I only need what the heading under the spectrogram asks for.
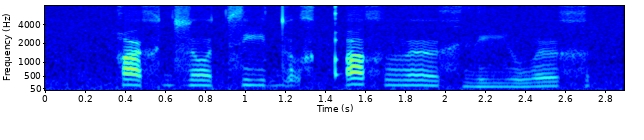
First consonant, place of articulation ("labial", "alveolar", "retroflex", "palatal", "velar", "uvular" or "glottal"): uvular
